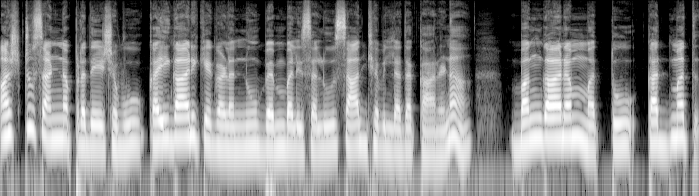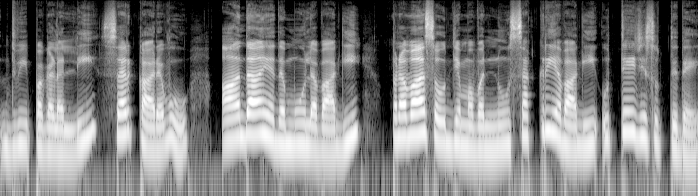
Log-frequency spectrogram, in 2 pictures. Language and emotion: Kannada, neutral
